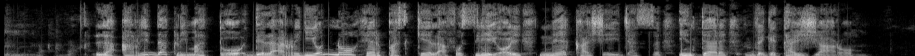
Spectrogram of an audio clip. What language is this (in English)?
Esperanto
